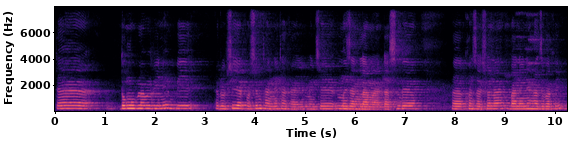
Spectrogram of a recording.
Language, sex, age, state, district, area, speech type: Bodo, male, 45-60, Assam, Kokrajhar, rural, spontaneous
